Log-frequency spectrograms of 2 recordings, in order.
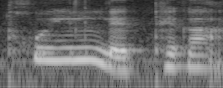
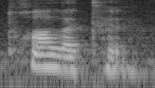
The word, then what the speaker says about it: Toilette: 요거는 이중모음에 들어가지 않고 외래어이기 때문에 그 외래어가 원래 가지고 있는 발음을 존중해서 읽어줍니다. 그래서 die Toilette 이렇게 읽어주고요.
